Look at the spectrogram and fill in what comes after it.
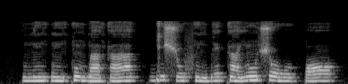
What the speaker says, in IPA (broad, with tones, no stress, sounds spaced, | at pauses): n ĩ˨ k͡p ĩ˨ k ũ˧ ɡ͡b ã˨ k ã˨˦ | ɡ i˧ ʃ u˨ f ĩ˨ ɡ͡b e˨˦ k ã˧ j ũ˦ ʃ o˦˨ w u˨ k͡p ɔ˨˦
